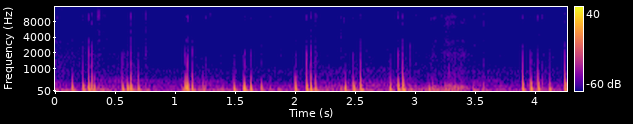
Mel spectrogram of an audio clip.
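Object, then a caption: Cork coaster. A single flat, solid cork coaster shaped like a slice of toast with a logo on it is held beside the mic and tapped with fingertips and nails. A quick, uneven series of soft, dull, low thuds follows, each dying away instantly with no ring and almost nothing bright.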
